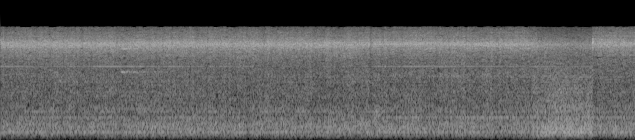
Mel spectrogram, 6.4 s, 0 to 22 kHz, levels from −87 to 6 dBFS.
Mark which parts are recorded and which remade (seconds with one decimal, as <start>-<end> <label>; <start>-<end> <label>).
0.0-6.4 recorded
